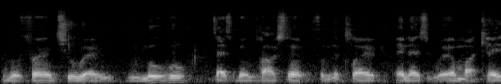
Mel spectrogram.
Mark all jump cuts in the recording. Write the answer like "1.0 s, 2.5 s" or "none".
2.0 s, 3.9 s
